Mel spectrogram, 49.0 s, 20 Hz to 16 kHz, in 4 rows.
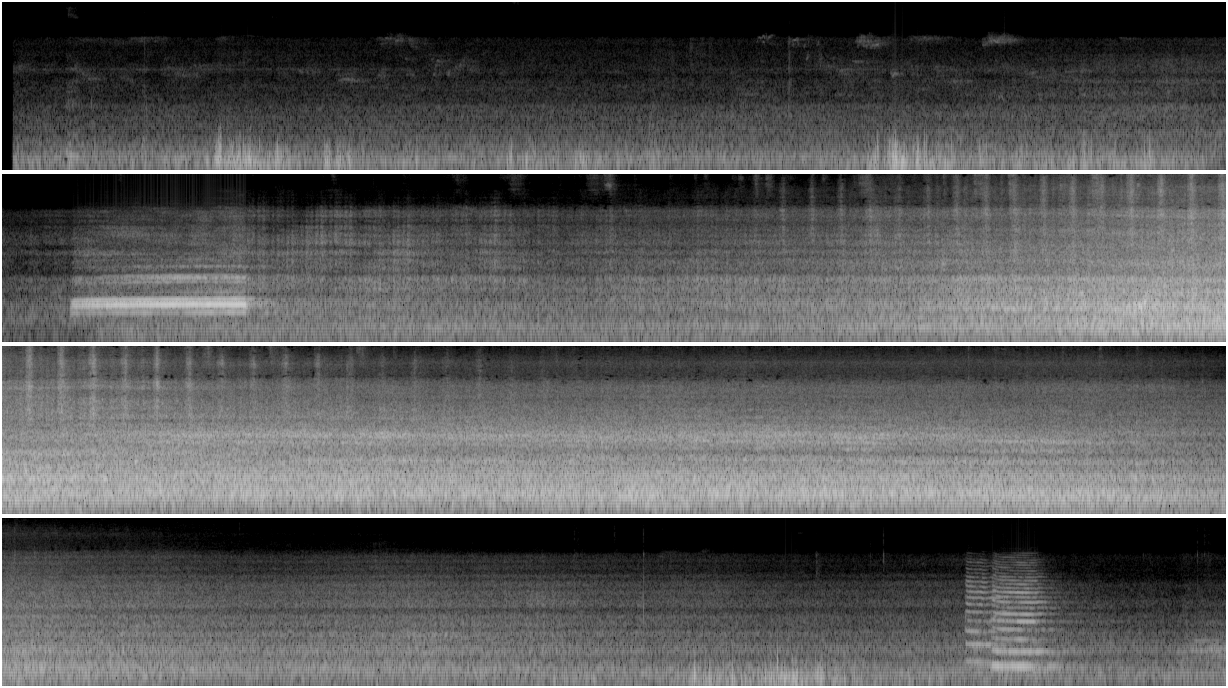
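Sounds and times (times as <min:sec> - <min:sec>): steam exhaust rushing: 0:10.7 - 0:37.9
steam locomotive chime whistle: 0:12.9 - 0:15.0, 0:46.3 - 0:47.4.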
